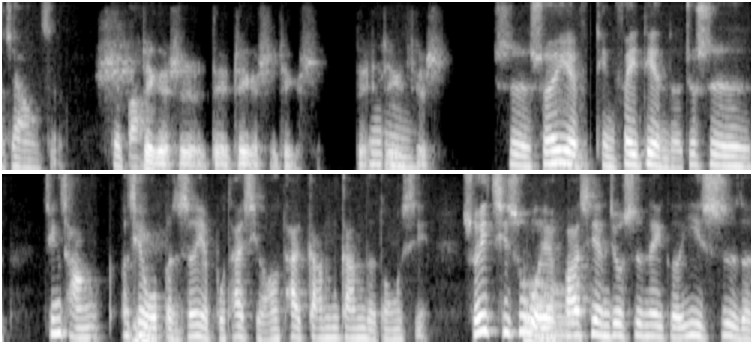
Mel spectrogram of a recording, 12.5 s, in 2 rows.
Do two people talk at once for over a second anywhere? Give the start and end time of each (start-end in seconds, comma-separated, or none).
none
